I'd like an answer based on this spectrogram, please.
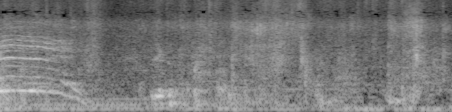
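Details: Large Senduro Etawa goat during bathing: a short, falling bleat opens the moment, followed by a brief grunt, splashing and murmured human voices.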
